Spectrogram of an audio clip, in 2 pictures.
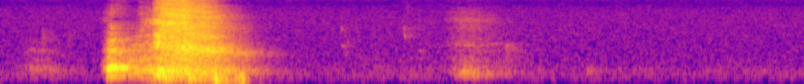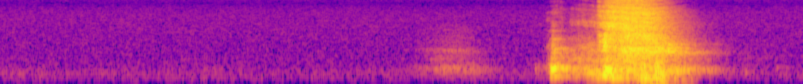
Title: Allergy Sneezes (M)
